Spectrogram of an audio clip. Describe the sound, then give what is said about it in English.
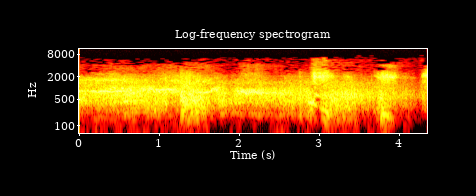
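A dog yelps and whimpers in pain after being hit by a car on a road in the rain, a loud, continuous stream of high cries with brief sharper yips toward the end. “I didn't see him till I hit him. What was it? The dog.”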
